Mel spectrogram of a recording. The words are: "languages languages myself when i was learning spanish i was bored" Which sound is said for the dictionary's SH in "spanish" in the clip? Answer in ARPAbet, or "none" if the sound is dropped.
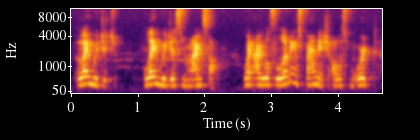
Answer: SH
